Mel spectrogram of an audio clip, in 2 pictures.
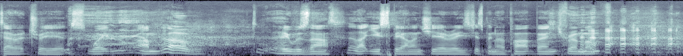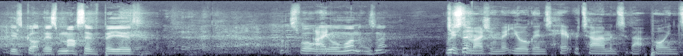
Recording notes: Live from the Gosforth Civic Theatre in the heart of *checks notes* Newcastle's most middle class suburb, it's our stage debut! Although a lot of saucy audience-only stuff has been removed (including the whole of part two, a live Q&A).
